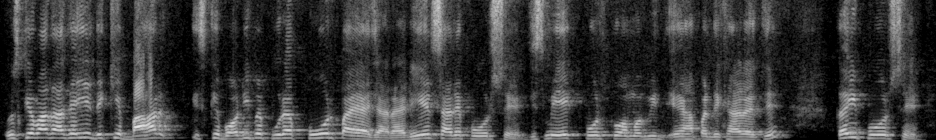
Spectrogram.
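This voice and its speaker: A man's voice: high-pitched, moderate pace, darkish tone. A man with an Indian accent teaching a biology lesson. He asks questions and answers them himself, with many fillers and restarts. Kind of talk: explanatory lecture in Hindi.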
